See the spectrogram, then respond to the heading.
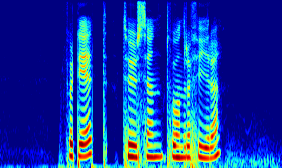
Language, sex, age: Swedish, female, 36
